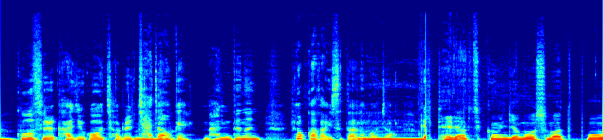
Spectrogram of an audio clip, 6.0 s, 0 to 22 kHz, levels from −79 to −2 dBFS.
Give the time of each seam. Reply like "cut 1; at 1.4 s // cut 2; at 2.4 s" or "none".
cut 1; at 4.2 s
